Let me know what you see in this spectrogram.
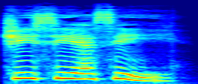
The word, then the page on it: gcse: British English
